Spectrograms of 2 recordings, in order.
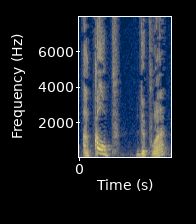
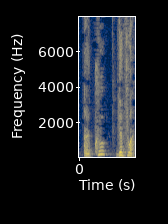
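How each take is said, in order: First: The first word has an a-u glide, no l. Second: The first word has a plain oo vowel. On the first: This is the form after l turned into u. "on a dit" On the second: This is the modern form of the word. "et ensuite"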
